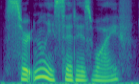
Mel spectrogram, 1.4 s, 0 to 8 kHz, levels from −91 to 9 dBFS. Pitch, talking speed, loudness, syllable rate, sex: 180 Hz, 170 wpm, -15 LUFS, 4.7 syllables/s, female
